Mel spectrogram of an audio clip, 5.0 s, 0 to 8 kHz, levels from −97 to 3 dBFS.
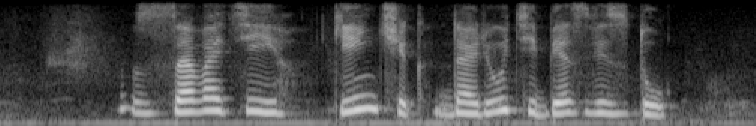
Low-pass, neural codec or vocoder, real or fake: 7.2 kHz; none; real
